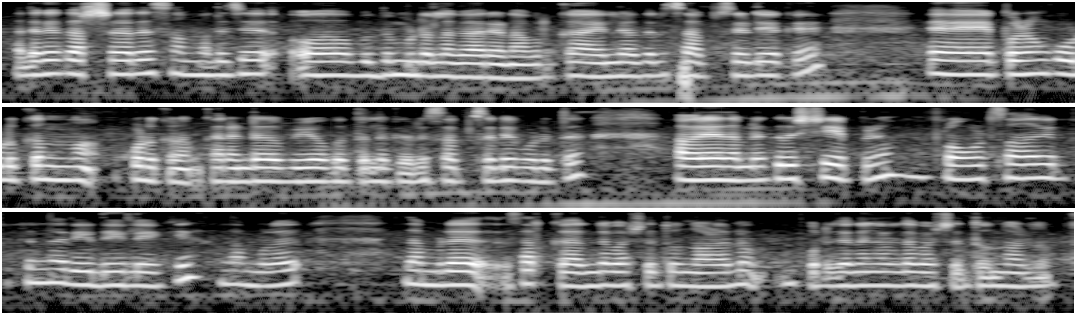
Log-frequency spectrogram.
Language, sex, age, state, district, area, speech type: Malayalam, female, 45-60, Kerala, Kottayam, rural, spontaneous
